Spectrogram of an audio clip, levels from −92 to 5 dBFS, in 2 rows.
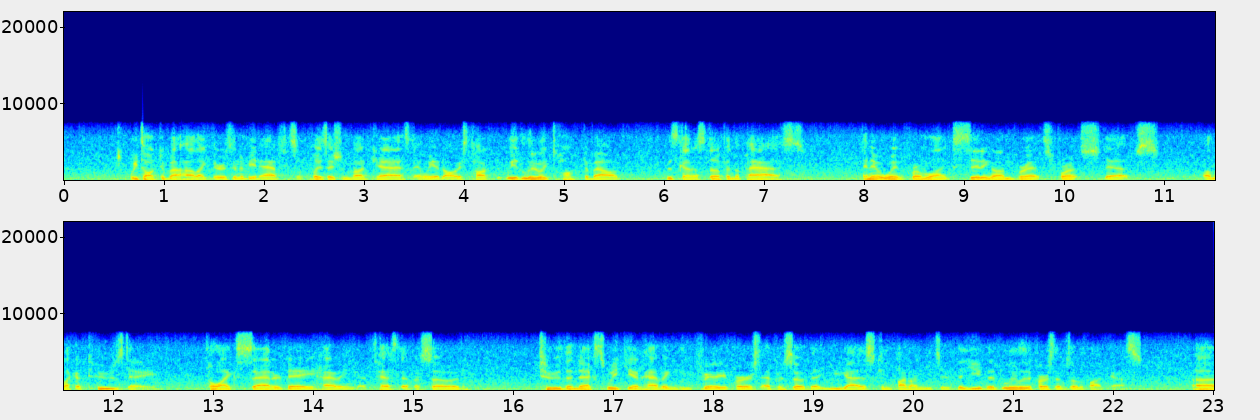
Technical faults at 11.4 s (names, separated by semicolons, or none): none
